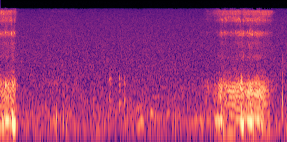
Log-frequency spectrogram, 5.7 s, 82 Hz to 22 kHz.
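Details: Sleeping 17-year-old female pet dog snoring indoors, quiet rasping breaths: one short burst at the start, then a longer, louder rough snore late in the clip after a near-silent pause.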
